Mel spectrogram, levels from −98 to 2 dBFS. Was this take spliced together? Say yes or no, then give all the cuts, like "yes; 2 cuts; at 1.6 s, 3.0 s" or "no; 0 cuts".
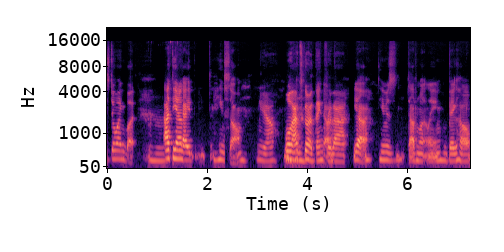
yes; 5 cuts; at 1.5 s, 2.3 s, 4.3 s, 4.8 s, 5.9 s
